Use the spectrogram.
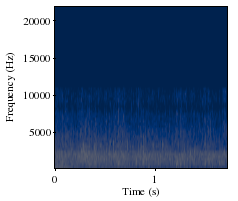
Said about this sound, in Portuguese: Pode aplaudir Jesus, Ele é maravilhoso, Ele é bom.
